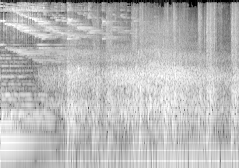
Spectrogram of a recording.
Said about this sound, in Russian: А вон море плещется, красивое такое, переливается на солнышке. Да, это мраморное море.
